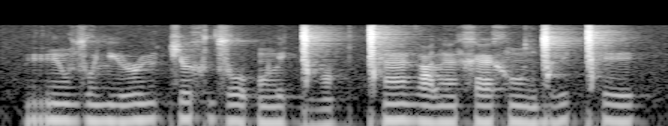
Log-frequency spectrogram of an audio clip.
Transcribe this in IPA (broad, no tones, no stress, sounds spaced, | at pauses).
rʲ ũ z u lʲ ø ɹ y c ø x d͡z o ʔ õ l e ɡ͡ǀ ɑ̃ | ǀʰ æ̃ ð ɑ l æ̃ x æ x õ ɡ͡ǀ e ǀʰ e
